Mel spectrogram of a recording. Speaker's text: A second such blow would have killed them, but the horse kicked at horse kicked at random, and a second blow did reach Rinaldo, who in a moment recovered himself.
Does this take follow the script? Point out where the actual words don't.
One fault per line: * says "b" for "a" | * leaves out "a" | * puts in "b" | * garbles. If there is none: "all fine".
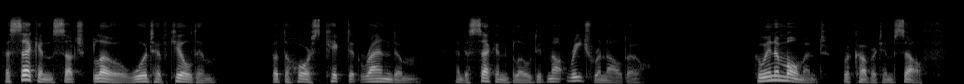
* says "him" for "them"
* leaves out "horse kicked at"
* puts in "not"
